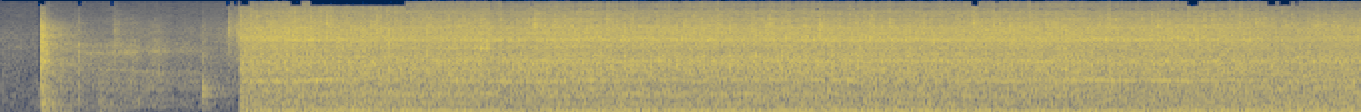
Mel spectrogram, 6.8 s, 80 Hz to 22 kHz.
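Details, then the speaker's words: 1965 Plymouth Satellite V8 with a new Edelbrock RPM intake and Quick Fuel carb with electric choke, just started: a lumpy, uneven idle with a stumble, a misfire because a spark plug wire was not pushed fully onto its plug. "the plug wires wasn't pushed on all the way have to move that one"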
